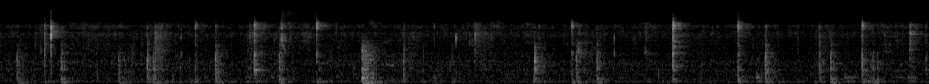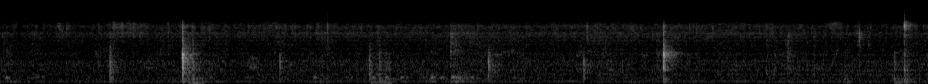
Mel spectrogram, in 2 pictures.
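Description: Chicken wings sizzling in a wok of simmering sauce, with the clicks and scrapes of a spatula turning them against the pan. The knocks come often for the first half, then thin out to a few.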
